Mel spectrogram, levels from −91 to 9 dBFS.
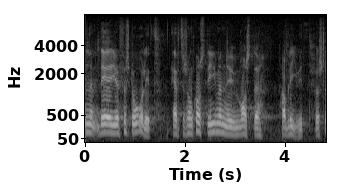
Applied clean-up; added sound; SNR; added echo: none; none; none; none.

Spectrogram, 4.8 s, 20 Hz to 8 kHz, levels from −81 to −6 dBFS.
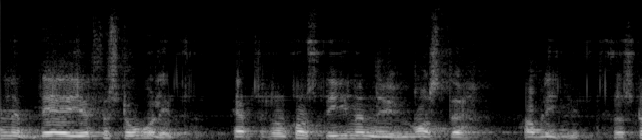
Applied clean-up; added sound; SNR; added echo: neural separator model SepFormer DNS4.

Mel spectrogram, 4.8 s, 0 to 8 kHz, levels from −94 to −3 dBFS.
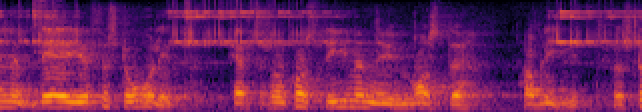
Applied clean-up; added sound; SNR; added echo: none; Bell; 12 dB; reverberation time 0.9 s.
